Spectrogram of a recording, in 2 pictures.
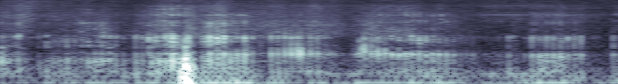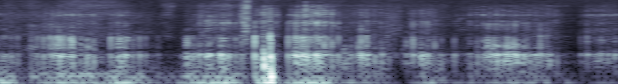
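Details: Olof, a Maine Coon kitten napping in a sink, purrs with a low, steady rumble that pulses in and out, broken by a couple of brief thumps and rustles.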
